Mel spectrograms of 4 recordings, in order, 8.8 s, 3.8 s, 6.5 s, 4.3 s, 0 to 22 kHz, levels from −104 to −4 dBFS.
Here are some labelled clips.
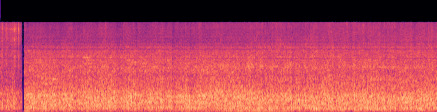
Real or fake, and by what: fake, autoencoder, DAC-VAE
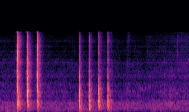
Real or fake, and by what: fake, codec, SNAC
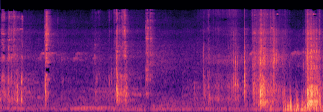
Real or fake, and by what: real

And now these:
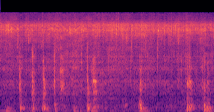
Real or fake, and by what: fake, codec, SNAC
